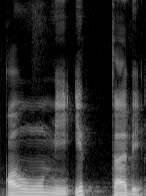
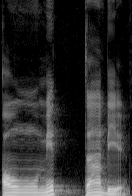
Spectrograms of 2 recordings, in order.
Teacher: Qaumit, jadi dari mi langsung ke ta bertasydid. Qaumittabi', jangan qaumiittabi, tapi qaumittabi'.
